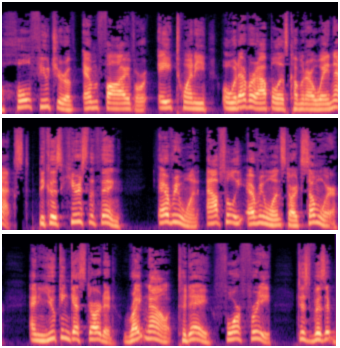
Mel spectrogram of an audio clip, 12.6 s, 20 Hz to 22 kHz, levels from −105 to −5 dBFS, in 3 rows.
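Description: No technical faults are audible.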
